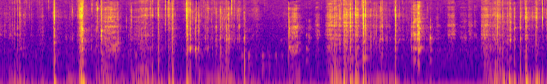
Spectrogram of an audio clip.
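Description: A solid oval bar of dry green soap, held in the hand, is carved and scraped with a metal utility blade, with shavings falling off. It makes repeated short, crisp, bright scraping and cutting sounds with soft low rustling between the strokes.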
